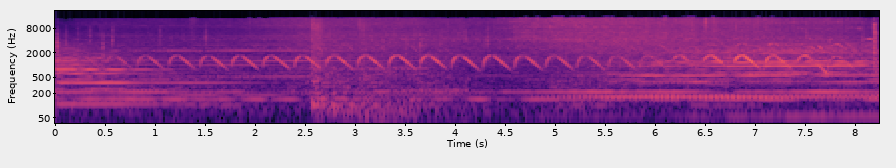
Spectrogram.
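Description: Police siren yelping in quick up-and-down sweeps, about three a second, sliding down and winding off near the end, over steady background music.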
